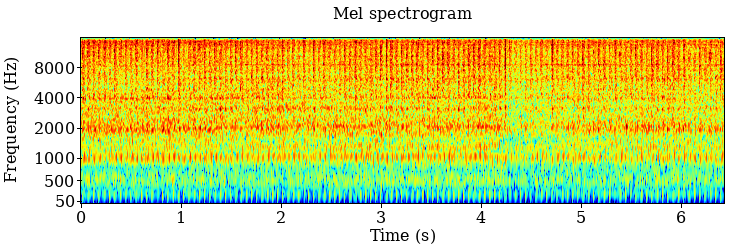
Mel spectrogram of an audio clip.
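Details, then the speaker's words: 2006 John Deere L110 hydrostatic with Kohler Command 17.5hp, started after 2 years sitting with a new battery, stale gas drained and excess oil removed. Steady even beat, about four pulses a second, no knocks; some oil burning off the muffler: normal running. "so that turned out pretty well i'm happy with that a little bit of oil burning off of the muffler"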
